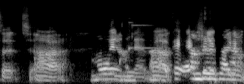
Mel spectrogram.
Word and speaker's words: Moilanen: Yeah, it's Moilanen is how you pronounce it. Moilanen.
